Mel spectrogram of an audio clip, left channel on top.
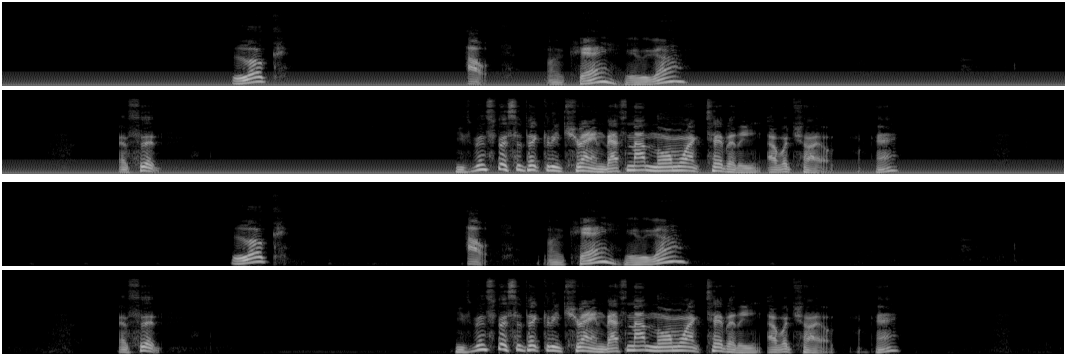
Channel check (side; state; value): left; noise; hum, 18 dB below the sound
